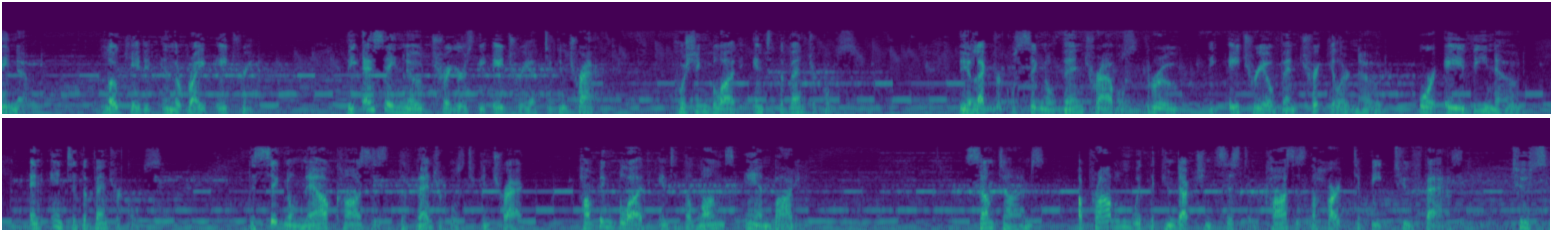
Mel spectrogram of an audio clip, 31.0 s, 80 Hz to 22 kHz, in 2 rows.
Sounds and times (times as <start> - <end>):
Speech: 0.0 - 0.4, 1.0 - 2.6, 3.5 - 6.0, 6.7 - 8.6, 9.6 - 15.2, 15.8 - 17.0, 18.0 - 20.7, 21.3 - 23.5, 25.2 - 30.9
Music: 0.0 - 30.9.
